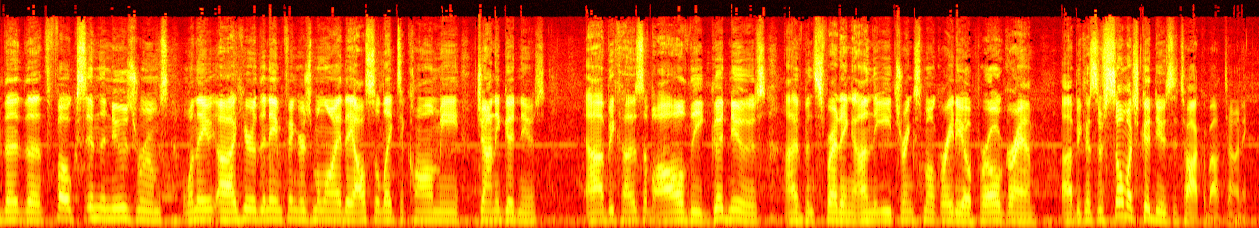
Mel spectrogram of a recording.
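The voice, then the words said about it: Sarcastic exaggerated radio announcer voice. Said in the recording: “That's the sarcasm radio voice”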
